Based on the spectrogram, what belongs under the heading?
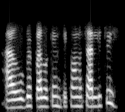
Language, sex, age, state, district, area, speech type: Odia, female, 45-60, Odisha, Angul, rural, conversation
